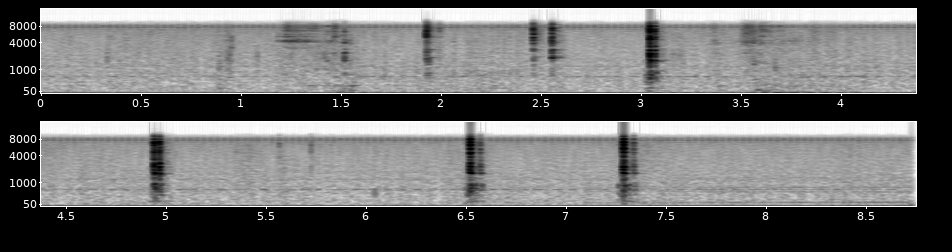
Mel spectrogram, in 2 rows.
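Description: Solar vibrating bug's small vibrating motor, taken from an Oral-B Pulsar toothbrush, firing in brief jolts that rattle against the plastic lid as short, sharp clicks at irregular intervals of about one to two seconds, some in close pairs. Each jolt is the FLED solar engine dumping its 4700 µF capacitor, charged by the lamp-lit solar cell, through the motor.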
